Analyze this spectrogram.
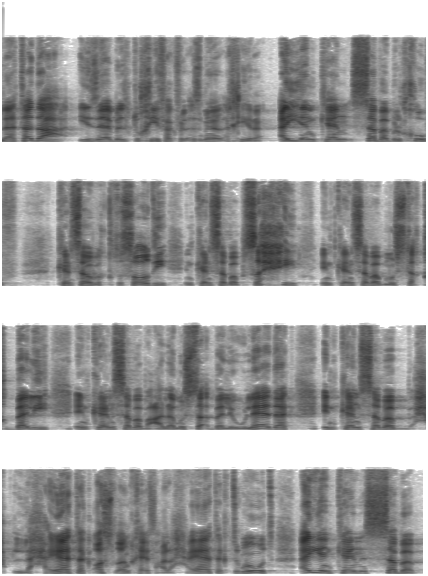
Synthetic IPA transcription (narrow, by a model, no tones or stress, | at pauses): læt̪æd̪aʕjɪzæːbɪlt̪ʊxiːfækfilʔæzmɪnælʔæxiːɾæ̰ʔæjːænkæːnsæbæbɪlxuːfʔʔkæːnsæbæbeqt̪ɨsˤɑːd̪iʔɪnkæːnsæbæbsˤɨħːiʔɪnkæːnsæbæbmʊst̪ɑqbæliʔɪnkæːnsæbæbʕa̰læmʊst̪aʔbælwlæːd̪ækʔɪnkæːnsæbæbħlɪħajæːt̪ækʔɑsˤlɑnxæːjfʕa̰læħajæːt̪ækt̪ɪmuːt̪ʔæjːænkæːnɪsːæbæb̚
